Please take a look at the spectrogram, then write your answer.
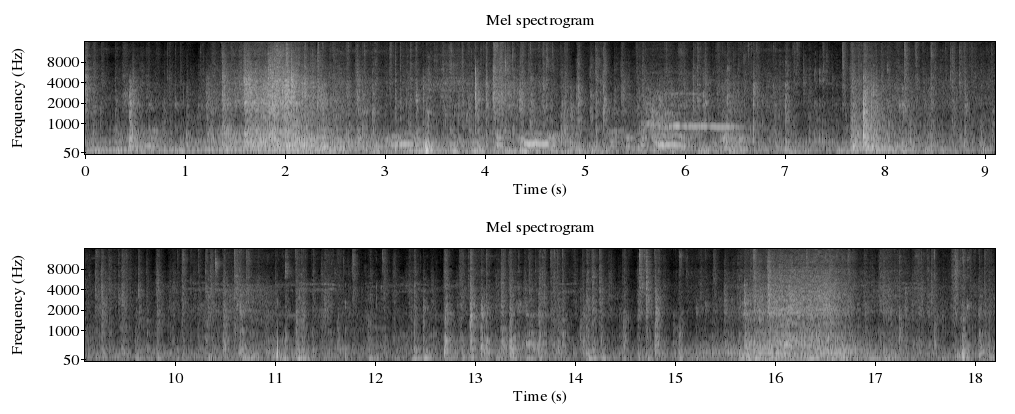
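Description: Pigeon fledglings coo softly in a few short, low calls spread through the clip, over a faint background of rustling and occasional quiet speech nearby.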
